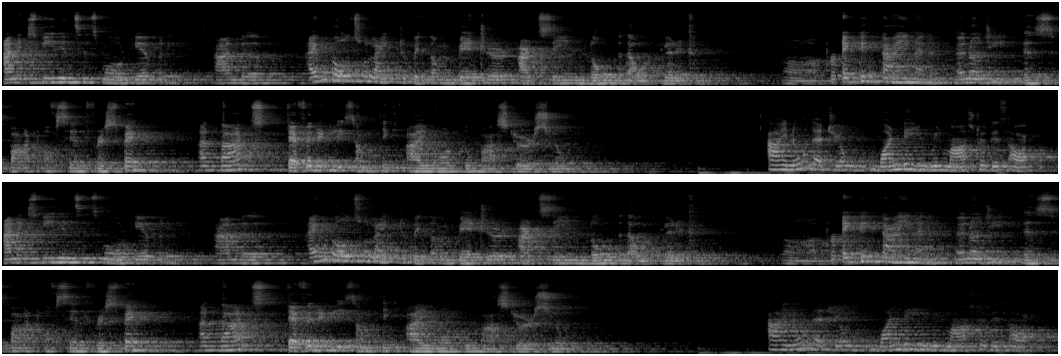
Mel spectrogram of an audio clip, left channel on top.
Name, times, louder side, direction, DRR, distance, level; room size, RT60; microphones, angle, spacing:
voice 1, 0.0-1.7 2.1-2.6 3.0-6.9 7.8-11.9 12.5-16.3, equal, 15° left, -1 dB, 0.8 m, -32 dB
voice 2, 18.2-20.8, left 4 dB, 60° left, 5 dB, 0.3 m, -32 dB
10.5 x 4.9 x 3.8 m, 2.2 s
head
